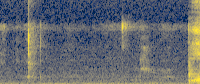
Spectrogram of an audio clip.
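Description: Near silence with two faint, short clicks, one about a third of a second in and one just after a second in; a woman's voice starts right at the end.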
